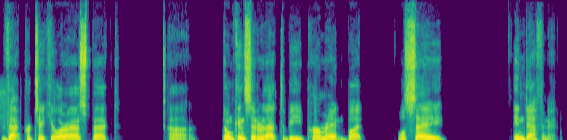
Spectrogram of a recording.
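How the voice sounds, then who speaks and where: A guarded, calculating male colony leader, played by a man at a game table talks formally and deliberately. The voice is gravelly and recorded very dry. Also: on the high side, lively intonation, no echo, pitched above the performer's own voice. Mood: measured, guarded.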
